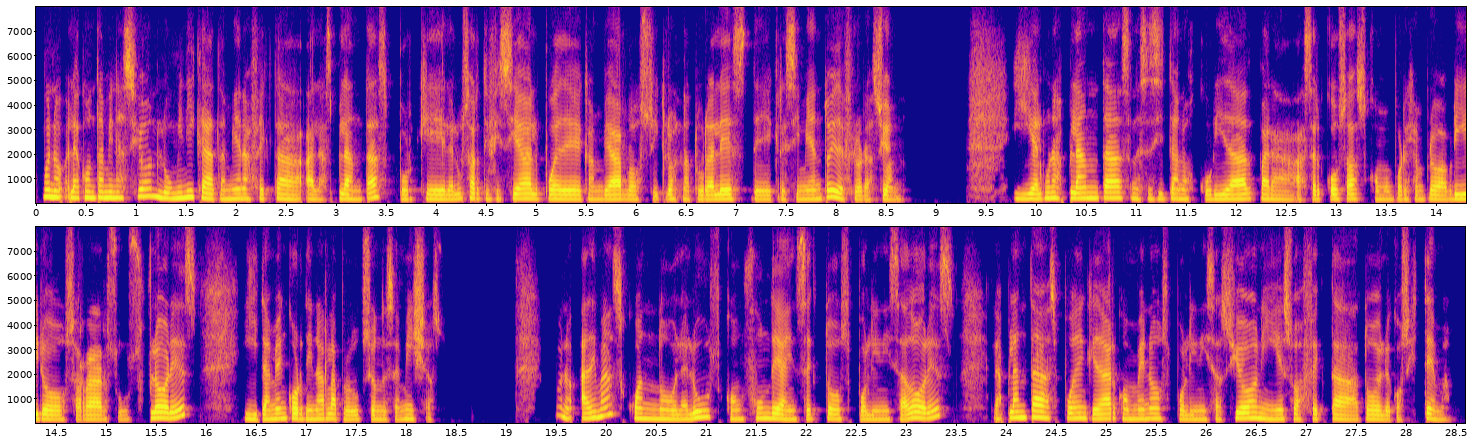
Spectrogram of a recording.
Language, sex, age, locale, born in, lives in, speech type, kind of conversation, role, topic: Spanish, female, 35-39, es-AR, Argentina, Netherlands, read, expert-assistant, expert, ¿Cómo afecta la contaminación lumínica a los animales nocturnos?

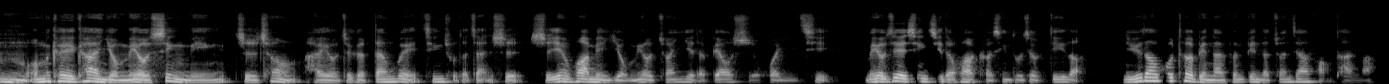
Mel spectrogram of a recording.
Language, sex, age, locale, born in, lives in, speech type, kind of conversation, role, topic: Chinese, male, 25-29, zh-CN, China, United States, read, expert-assistant, expert, 一些热门短视频分享喂养方法，这些内容的真实性可以怎样验证？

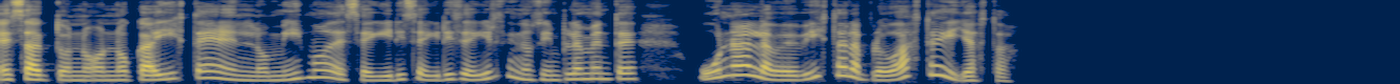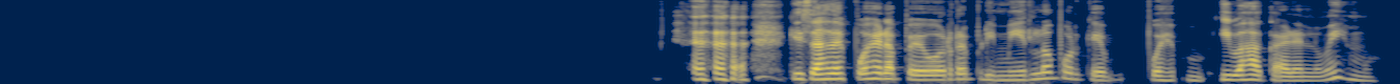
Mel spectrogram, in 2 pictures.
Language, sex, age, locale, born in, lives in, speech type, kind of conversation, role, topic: Spanish, female, 25-29, es-VE, Venezuela, United States, conversation, advice, advisor, ¿Sientes que dependes del alcohol o de pastillas para poder dormir?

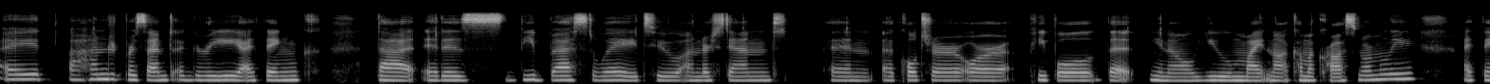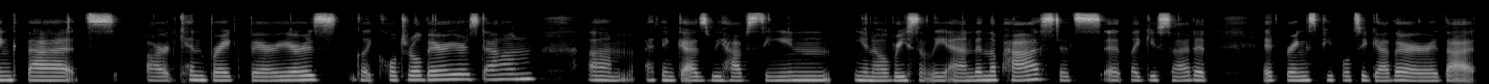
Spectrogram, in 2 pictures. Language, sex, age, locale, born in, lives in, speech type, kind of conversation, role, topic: English, female, 25-29, en-US, United States, United States, conversation, unstructured, none, What role does art play in everyday life?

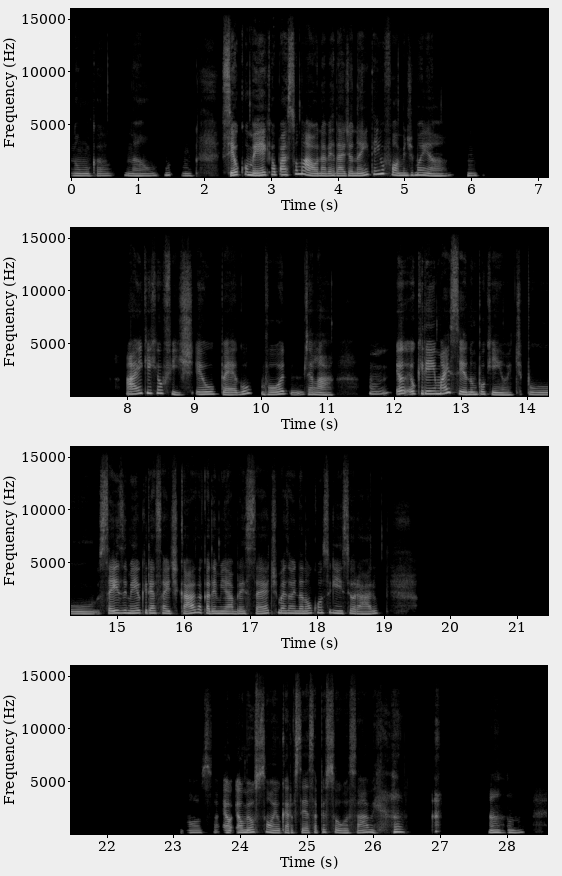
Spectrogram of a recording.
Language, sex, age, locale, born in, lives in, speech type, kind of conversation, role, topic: Portuguese, female, 35-39, pt-BR, Brazil, Portugal, conversation, podcast, guest, Como você equilibra o trabalho com o tempo para se exercitar?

